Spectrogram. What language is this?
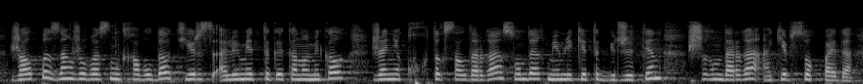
Kazakh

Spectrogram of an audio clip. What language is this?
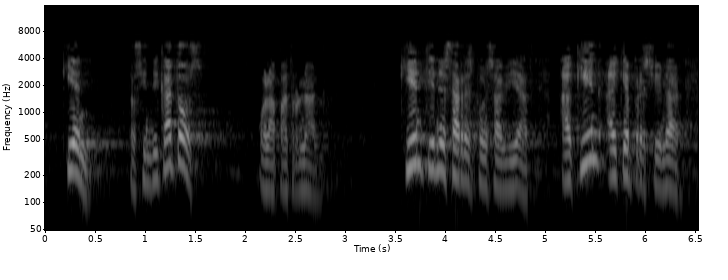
Spanish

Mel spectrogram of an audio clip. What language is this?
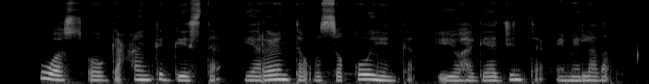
Somali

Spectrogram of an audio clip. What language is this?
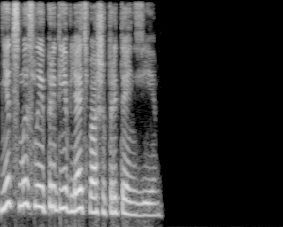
Russian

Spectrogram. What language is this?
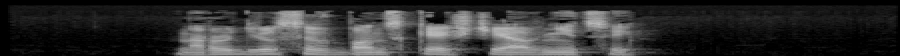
Czech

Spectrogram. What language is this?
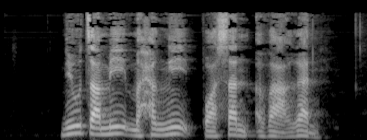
Atayal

